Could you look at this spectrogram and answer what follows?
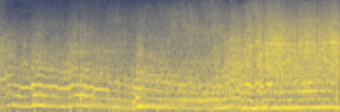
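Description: Ferrari race car in a sim racing league event at Zolder, its engine holding a steady, loud, continuous whine with small pitch shifts through gear changes, tire noise underneath, and no voices.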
